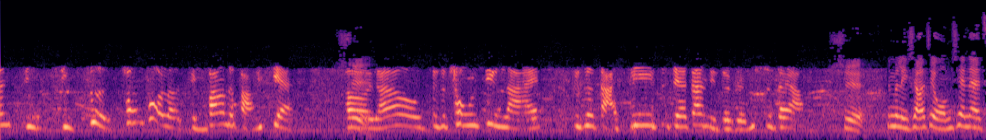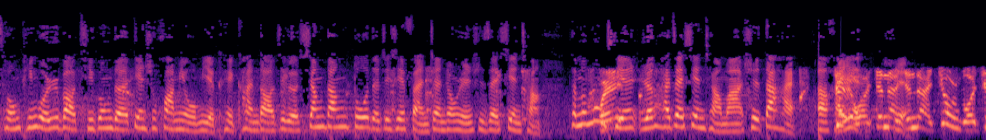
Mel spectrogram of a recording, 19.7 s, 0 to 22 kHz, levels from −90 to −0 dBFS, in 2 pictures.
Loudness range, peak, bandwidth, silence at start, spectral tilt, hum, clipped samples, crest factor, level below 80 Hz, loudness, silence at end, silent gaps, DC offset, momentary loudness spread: 3 LU; 0 dBFS; 13 kHz; 0 s; -4 dB/octave; none; under 0.1%; 20 dB; -62 dBFS; -21 LUFS; 0 s; none; under 0.1%; 7 LU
